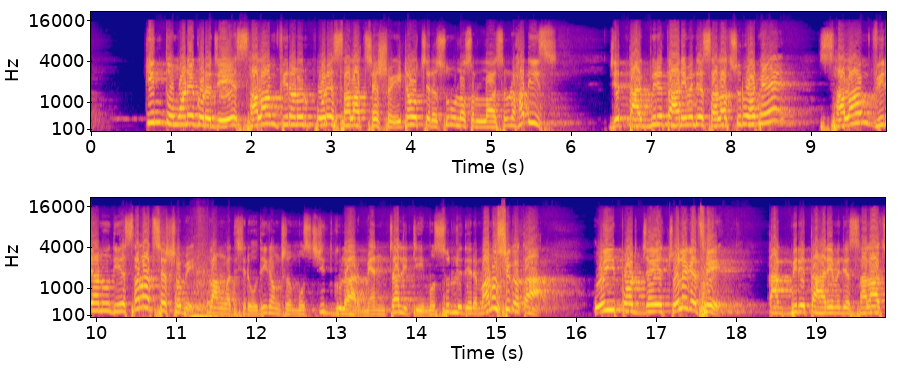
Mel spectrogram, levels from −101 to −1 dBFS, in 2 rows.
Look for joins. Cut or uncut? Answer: cut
